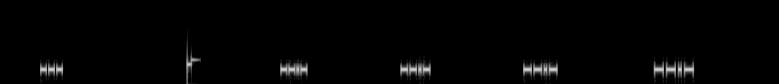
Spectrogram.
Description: Morse code, heard as a keyed tone, about 51 wpm, spaced as for 9 wpm, 700 Hz. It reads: O QQQQ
